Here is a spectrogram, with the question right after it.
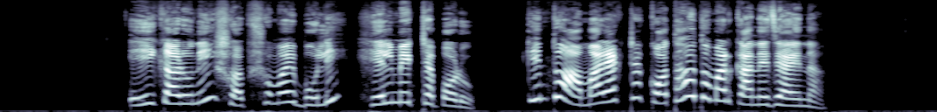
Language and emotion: Bengali, angry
